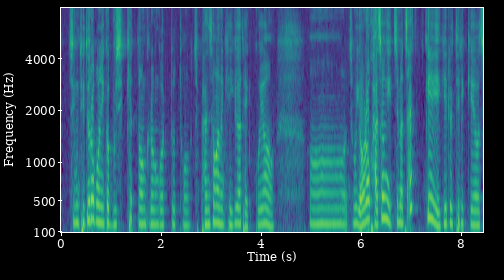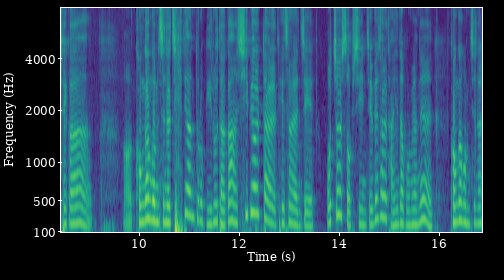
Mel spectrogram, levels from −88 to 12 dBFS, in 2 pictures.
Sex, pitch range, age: female, 190-250 Hz, 40-59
